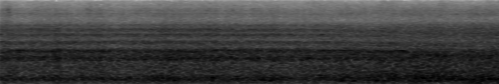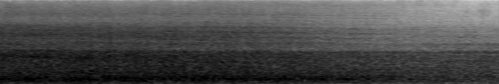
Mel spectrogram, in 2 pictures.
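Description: Freight train's wagons rolling past on the rails: a steady rolling noise with a faint high steady tone in it. It swells in the middle and fades near the end as the last tank wagons go by.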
